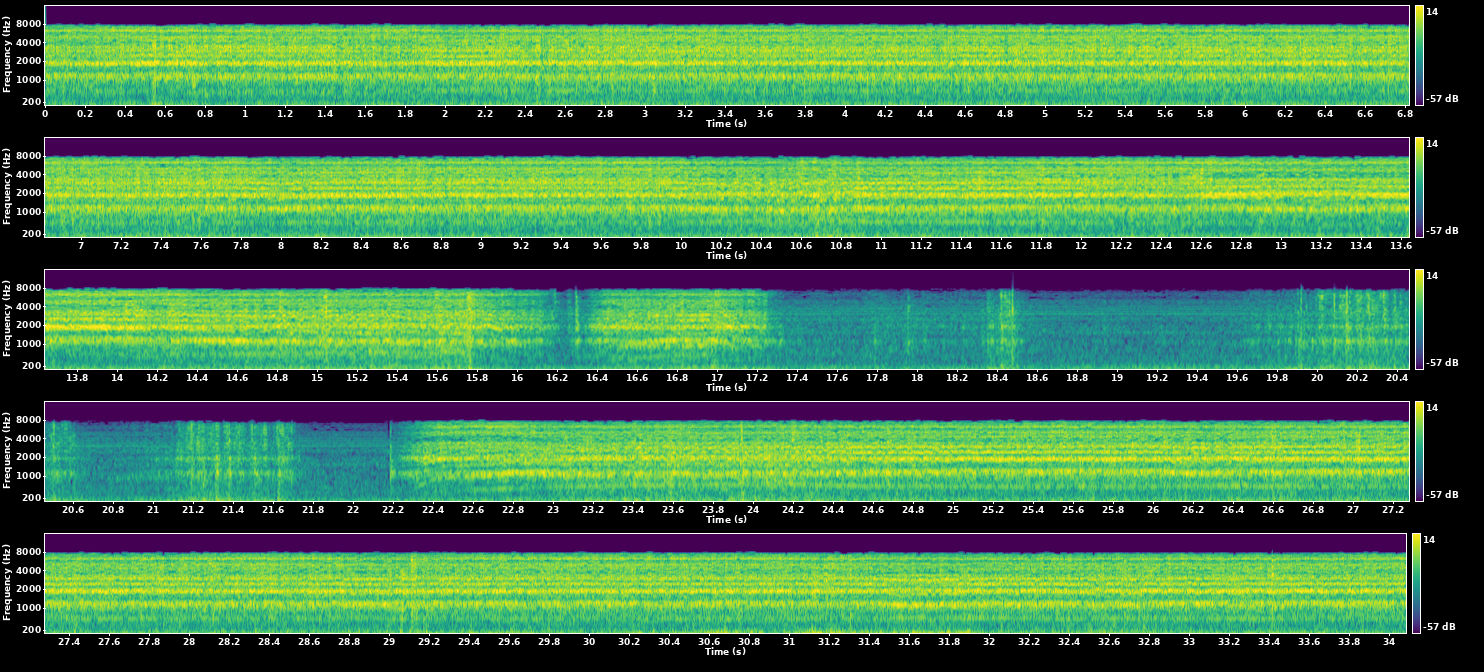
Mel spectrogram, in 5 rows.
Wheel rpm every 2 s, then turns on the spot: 160, 160, 160, 160, 160, 160, 160, 150, 50, 20, 20, 110, 160, 160, 160, 160, 160.
16-22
